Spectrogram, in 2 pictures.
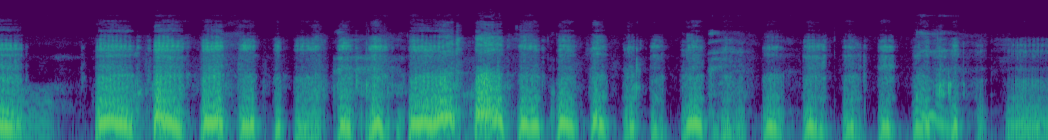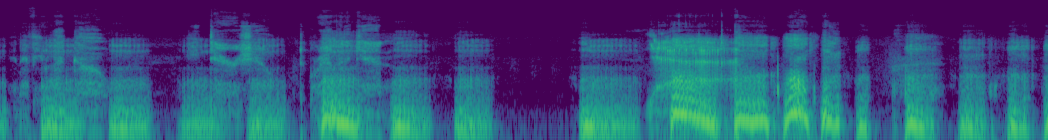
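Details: Male pet Dachshund growling while playing tug of war over a toy he does not want to give up. Rapid pulsed, throaty growls run in bursts of short rumbling beats with brief pauses, a longer silence near the middle.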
